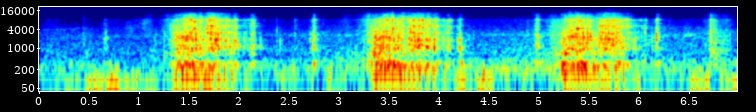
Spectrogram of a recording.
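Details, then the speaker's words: Echo PB603 blower with a Zama carburetor, fueled and on choke: three recoil pulls about two seconds apart, each a whirring crank with no firing catch; engine won't start, cause not yet found. "um so it doesn't start i'm gonna figure this out now"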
